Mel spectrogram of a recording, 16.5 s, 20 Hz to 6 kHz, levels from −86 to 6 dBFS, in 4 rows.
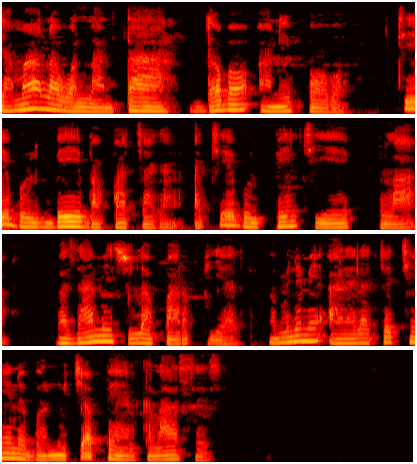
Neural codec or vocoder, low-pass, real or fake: none; 5.4 kHz; real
